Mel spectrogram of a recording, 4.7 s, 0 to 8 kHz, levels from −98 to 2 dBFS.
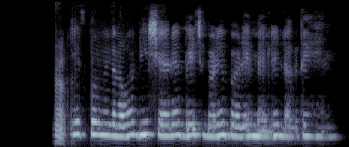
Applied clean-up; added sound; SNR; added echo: neural mask model DeepFilterNet 3.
